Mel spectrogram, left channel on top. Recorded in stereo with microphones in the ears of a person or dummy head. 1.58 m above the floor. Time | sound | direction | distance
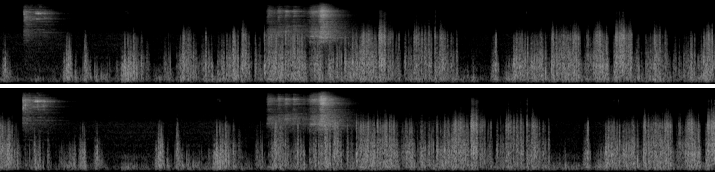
0.2 | keys jangling | 60° right (ahead or behind) | 1.3 m
2.7 | cutlery clinking | 5° left (ahead or behind) | 1.1 m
